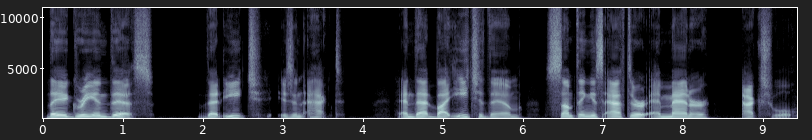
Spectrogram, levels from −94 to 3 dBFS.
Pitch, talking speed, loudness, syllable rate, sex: 115 Hz, 135 wpm, -23 LUFS, 3.7 syllables/s, male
